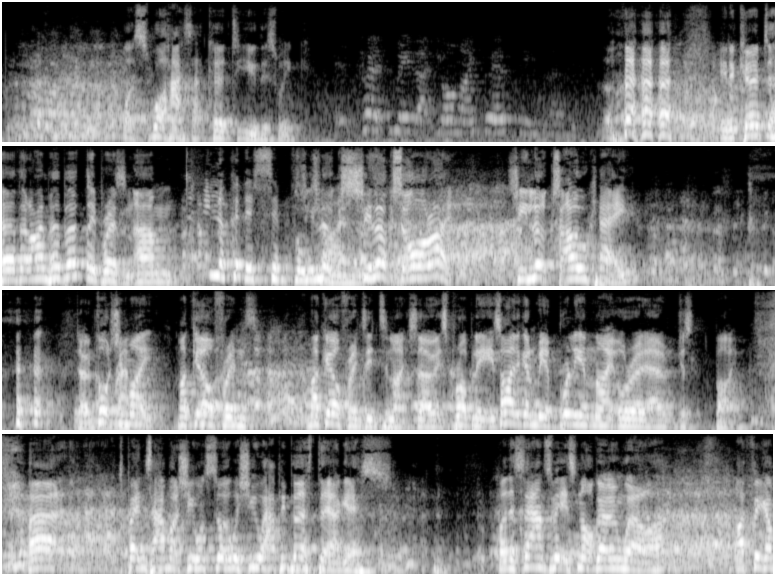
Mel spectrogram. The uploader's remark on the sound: The audience are the filthiest and most depraved thus far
